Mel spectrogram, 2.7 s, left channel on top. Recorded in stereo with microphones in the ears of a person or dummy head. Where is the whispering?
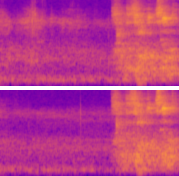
40° right (ahead or behind), 0.6 m.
